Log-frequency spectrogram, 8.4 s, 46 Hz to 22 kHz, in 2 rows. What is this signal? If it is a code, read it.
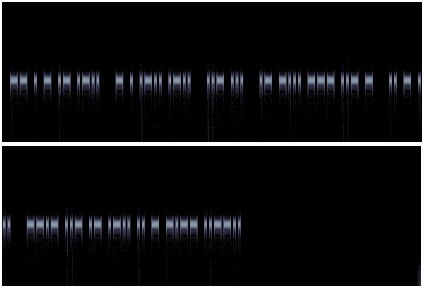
Morse code, heard as a keyed tone, about 50 wpm, 700 Hz. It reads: METAL TELL US ABOUT ITS QUALITY?
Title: Sentences from Top 1000 Words - Review Part 6 - 50wpm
